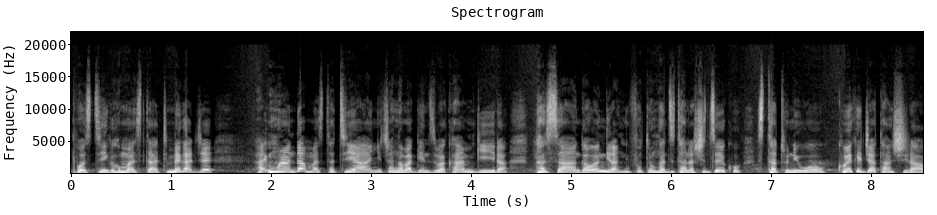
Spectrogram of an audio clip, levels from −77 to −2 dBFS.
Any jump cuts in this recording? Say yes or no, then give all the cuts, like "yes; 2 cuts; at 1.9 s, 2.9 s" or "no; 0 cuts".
no; 0 cuts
